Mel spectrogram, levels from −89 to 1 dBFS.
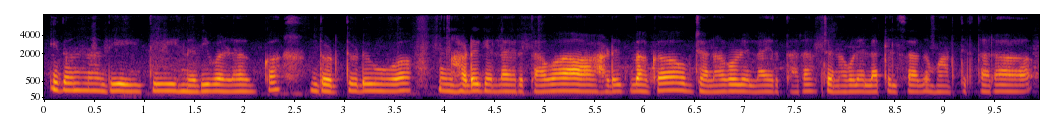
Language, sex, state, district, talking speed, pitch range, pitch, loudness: Kannada, female, Karnataka, Belgaum, 120 wpm, 185-205 Hz, 195 Hz, -23 LUFS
